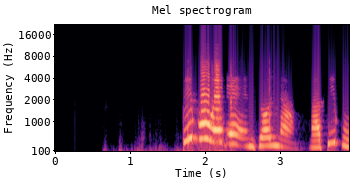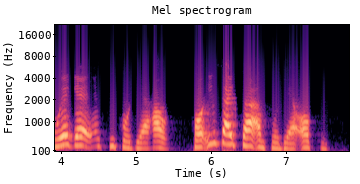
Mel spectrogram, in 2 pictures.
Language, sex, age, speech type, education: Nigerian Pidgin, female, 30-45, read, tertiary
